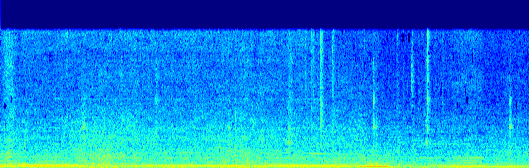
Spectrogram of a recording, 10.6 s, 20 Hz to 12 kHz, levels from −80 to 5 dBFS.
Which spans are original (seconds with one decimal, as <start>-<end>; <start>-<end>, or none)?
0.0-1.2; 6.4-10.6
